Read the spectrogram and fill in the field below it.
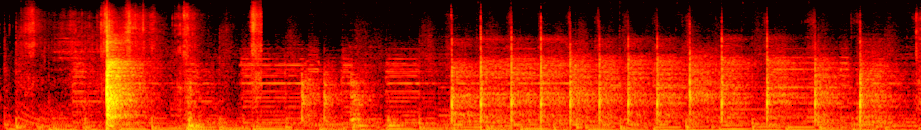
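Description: A knife chopping an onion on a cutting board, with steady, evenly spaced sharp taps that form a regular rhythm, close and clear, with no talking.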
